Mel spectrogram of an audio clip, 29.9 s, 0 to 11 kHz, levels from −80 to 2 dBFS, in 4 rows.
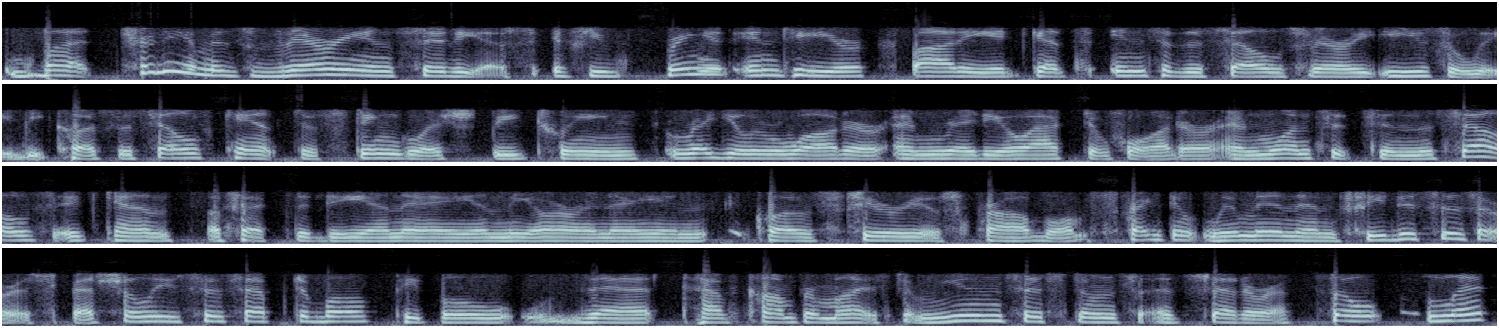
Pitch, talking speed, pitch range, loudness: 175 Hz, 130 wpm, 155-195 Hz, -17 LUFS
